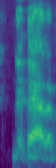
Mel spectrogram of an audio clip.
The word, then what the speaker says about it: Nevada: when I moved to Nevada by the way I come from a state where pronunciation matters it's Nevada not Nevada talk Nevada you might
